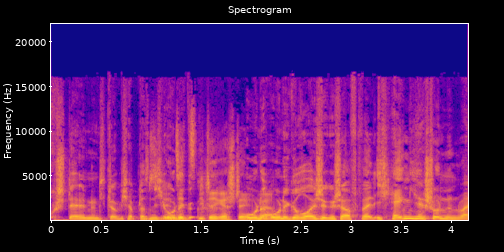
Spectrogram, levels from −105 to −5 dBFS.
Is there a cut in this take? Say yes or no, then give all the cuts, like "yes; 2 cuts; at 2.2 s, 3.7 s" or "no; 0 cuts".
yes; 1 cut; at 3.2 s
